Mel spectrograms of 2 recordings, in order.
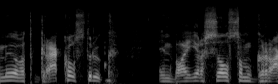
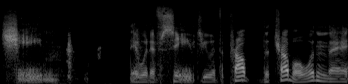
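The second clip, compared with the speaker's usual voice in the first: put-on cackling old lady voice, quieter; 5 semitones lower, 4 dB quieter than usual. A game master voices an old lady blocking a boat, to a player's character, in a cackling old lady voice. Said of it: "you hear a cackling voice coming from the edge of the water. / a nice old lady with a crooked nose, green skin. Not exactly the pristine beauty you might expect, but man, that hair goes to her feet. /".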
